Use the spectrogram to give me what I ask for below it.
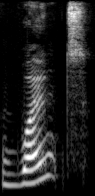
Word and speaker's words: won't: So often I explain the difference as won't, oh, like don't, and want, like font, as in the type that you use, which kind of style of font you would use when you type. So, O is the sound.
